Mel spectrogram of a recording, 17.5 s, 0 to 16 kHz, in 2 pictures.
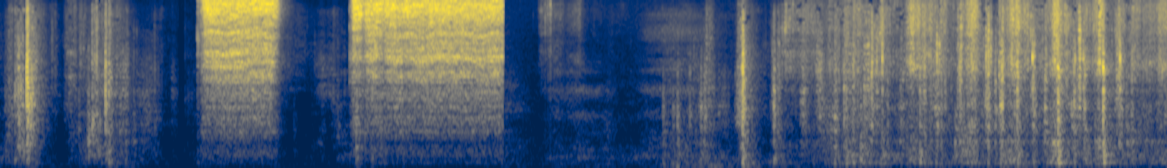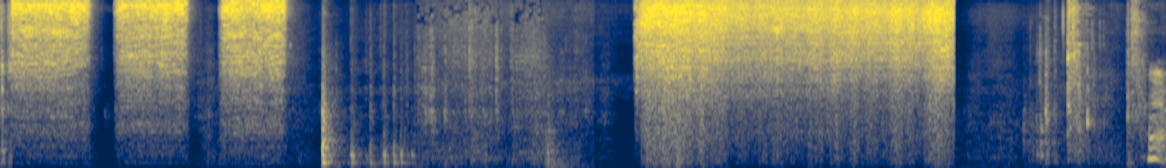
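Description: An aerosol spray can cleans a greasy steering column on a 1991 Ford F-150, with several loud, close bursts of hissing spray separated by pauses, scrubbing and handling noises.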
